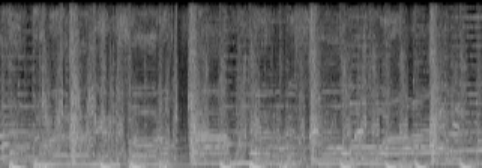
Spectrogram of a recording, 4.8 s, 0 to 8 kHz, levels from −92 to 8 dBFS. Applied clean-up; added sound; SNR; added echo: none; Scratching (performance technique); -2 dB; none.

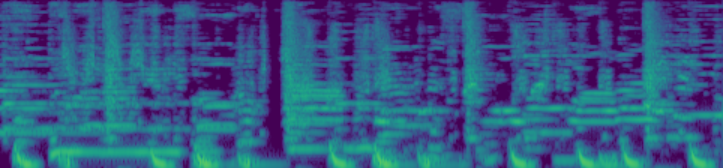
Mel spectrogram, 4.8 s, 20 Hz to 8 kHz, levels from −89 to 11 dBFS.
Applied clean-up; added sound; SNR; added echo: classical method Wiener filter.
